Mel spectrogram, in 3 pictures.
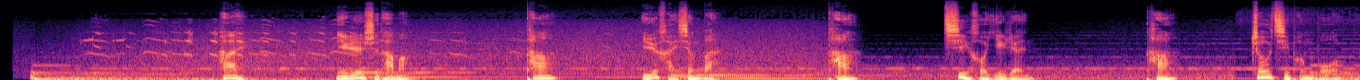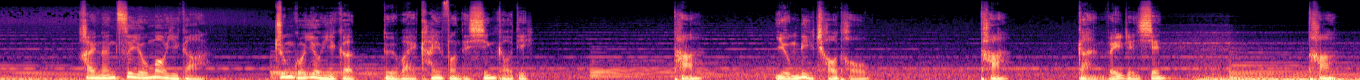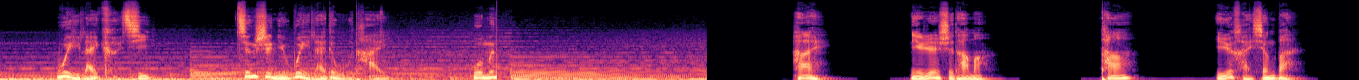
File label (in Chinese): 男692 旁白; 海南税务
